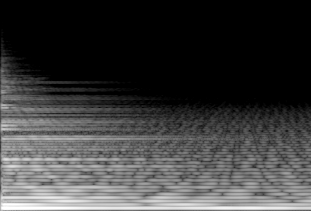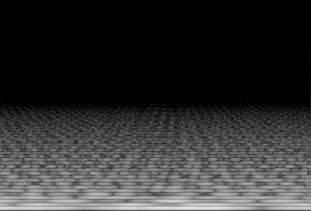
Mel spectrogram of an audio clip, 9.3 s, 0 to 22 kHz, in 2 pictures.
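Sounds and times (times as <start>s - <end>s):
electric piano ballad note: 0.0s - 5.5s.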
